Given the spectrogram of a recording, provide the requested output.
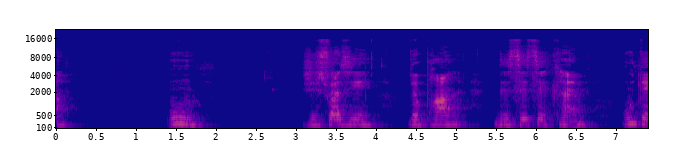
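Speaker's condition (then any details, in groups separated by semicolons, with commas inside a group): Multiple sclerosis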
